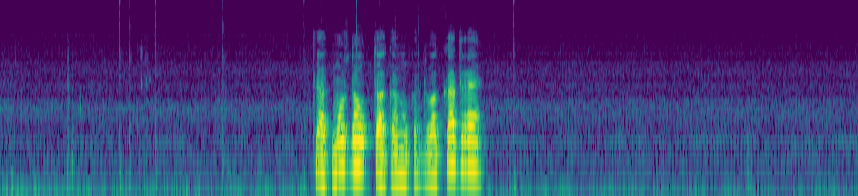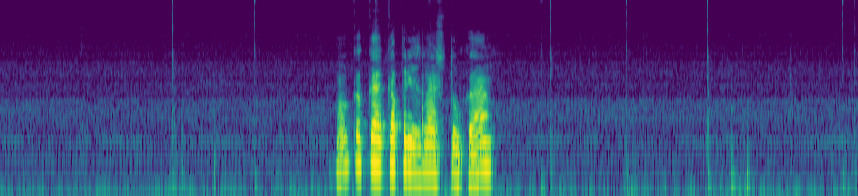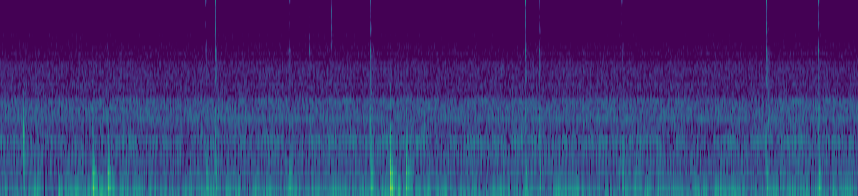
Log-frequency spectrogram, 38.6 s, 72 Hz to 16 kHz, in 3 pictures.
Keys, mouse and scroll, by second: 1.9 click, 2.5-3.5 drag, 4.5-5.5 drag, 6.2 Delete, 7.9-15.7 drag, 16.8 click, 17.3-18.8 drag, 19.5 i, 21.0 click, 22.4-23.7 drag, 24.0 i, 25.7 click, 27.2 i, 28.9 click, 30.5-31.5 drag, 33.7 click, 35.0-37.5 drag, 38.2-38.6 drag.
